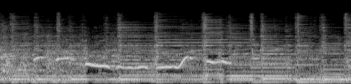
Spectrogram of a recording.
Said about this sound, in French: Elle est capable de siffler, s'il vous plaît.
